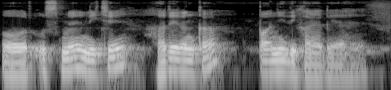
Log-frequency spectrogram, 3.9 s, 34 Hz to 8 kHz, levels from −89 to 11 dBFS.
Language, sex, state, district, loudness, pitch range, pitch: Hindi, male, Delhi, New Delhi, -14 LUFS, 90-120 Hz, 105 Hz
